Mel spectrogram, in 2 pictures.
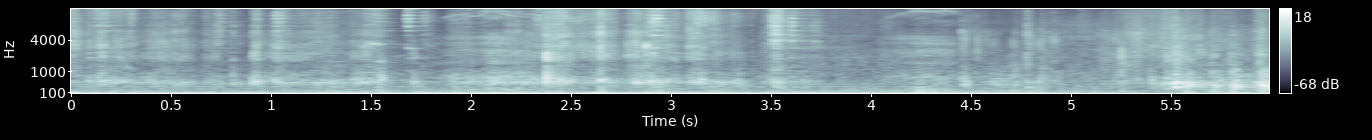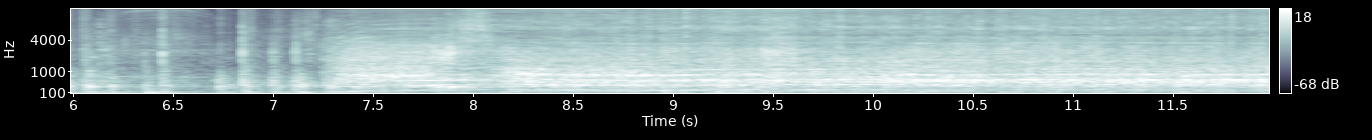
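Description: Clinks and knocks of jars and utensils handled on a stainless-steel counter. About seven seconds in, a hand-held immersion blender starts and runs steadily, puréeing the mango-coconut dessert base.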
